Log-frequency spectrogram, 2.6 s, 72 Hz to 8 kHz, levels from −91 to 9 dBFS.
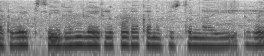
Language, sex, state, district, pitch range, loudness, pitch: Telugu, female, Andhra Pradesh, Sri Satya Sai, 170-175 Hz, -15 LUFS, 170 Hz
